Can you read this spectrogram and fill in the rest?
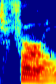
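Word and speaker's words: Ferrell: everybody says feral and he said it's feral like referral and so that was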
